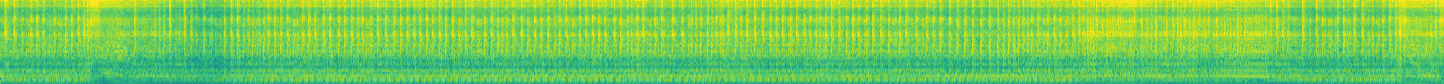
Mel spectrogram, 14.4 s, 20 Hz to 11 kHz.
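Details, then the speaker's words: Cold 2-stroke engine in a 30 Degrees North 5th-scale RC truck, unrun for 2–3 weeks, started without choke: high buzzy drone, throttle blips rise and fall cleanly, settling to a steady idle; healthy. "So, started without a choke. She's cold. Hasn't been run for about 2 3 weeks."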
